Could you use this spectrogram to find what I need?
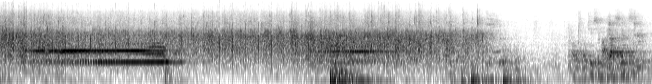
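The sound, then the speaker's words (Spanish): Audience applause welcoming a speaker at a conference: dense, loud, sustained clapping for about ten seconds, with a faint steady tone in the first few seconds, then the clapping thins and fades out. “Fuertes aplausos.”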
